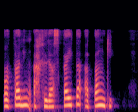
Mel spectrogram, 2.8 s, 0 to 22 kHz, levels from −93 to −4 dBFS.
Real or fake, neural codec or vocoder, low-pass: fake; codec, 16 kHz, 0.8 kbps, ZipCodec; 7.2 kHz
